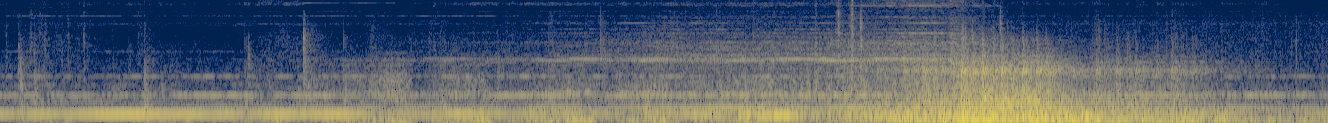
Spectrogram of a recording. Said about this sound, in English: So it definitely sounds like a wooden creaking ship.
